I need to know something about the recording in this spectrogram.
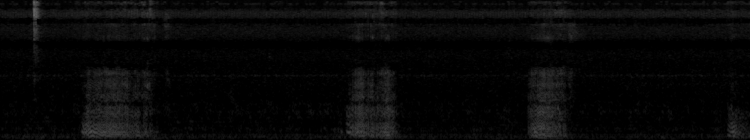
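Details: Pet cat snoring softly: a breathy, rasping snore about every two to three seconds, with quiet pauses between breaths and a faint steady background hum.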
